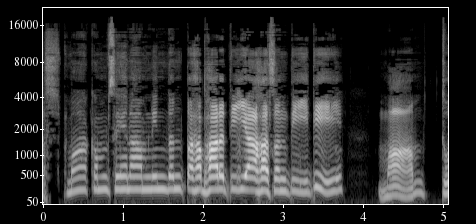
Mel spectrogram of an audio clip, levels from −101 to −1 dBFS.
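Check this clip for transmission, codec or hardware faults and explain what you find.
There's one fault, and it runs the whole way through: transcoding between lossy codecs. The speech has stacked, mismatched compression smearing and nothing above 18.5 kHz, likely from an MP3 encode re-encoded to HE-AAC.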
